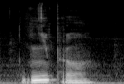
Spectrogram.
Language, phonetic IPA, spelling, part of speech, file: Ukrainian, [dʲnʲiˈprɔ], Дніпро, proper noun, Uk-Дніпро.ogg
- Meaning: 1. Dnieper (major river in Eastern Europe, flowing South through Ukraine, Belarus and Russia) 2. Dnipro (a major city in Ukraine, previously called Дніпропетро́вськ)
